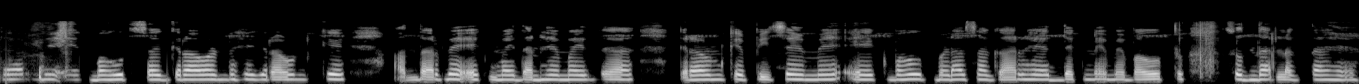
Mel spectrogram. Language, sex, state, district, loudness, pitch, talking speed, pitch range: Hindi, female, Jharkhand, Sahebganj, -17 LUFS, 220 Hz, 135 wpm, 205-230 Hz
